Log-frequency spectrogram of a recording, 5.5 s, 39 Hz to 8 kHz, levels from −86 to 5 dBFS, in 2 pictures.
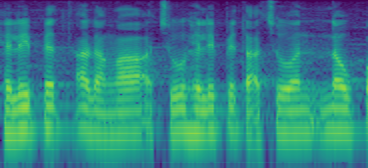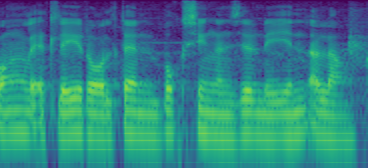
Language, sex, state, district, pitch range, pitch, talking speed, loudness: Mizo, male, Mizoram, Aizawl, 110-125 Hz, 120 Hz, 185 wpm, -18 LUFS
